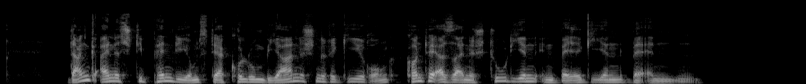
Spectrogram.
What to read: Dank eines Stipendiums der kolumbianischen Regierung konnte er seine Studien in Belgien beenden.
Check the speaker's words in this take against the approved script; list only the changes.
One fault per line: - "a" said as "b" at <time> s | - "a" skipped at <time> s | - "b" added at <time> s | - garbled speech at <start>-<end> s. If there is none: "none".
none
